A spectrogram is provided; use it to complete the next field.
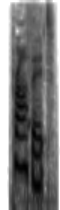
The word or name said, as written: profit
